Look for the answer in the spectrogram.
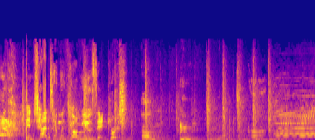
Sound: clears throat

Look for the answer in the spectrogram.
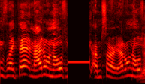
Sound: beep

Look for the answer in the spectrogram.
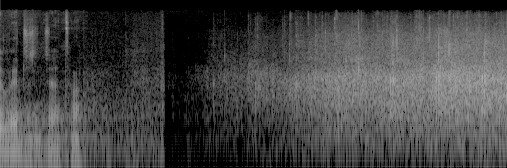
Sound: applause

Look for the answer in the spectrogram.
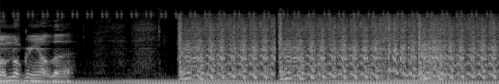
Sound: car engine squeals

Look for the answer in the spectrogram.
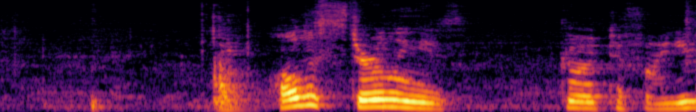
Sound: clunk

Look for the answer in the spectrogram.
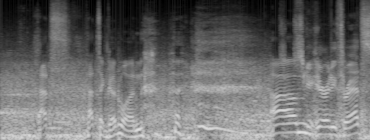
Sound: laughs

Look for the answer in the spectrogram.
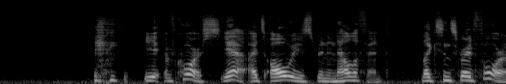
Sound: chuckles

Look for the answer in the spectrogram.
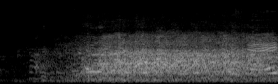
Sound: congregants laughing

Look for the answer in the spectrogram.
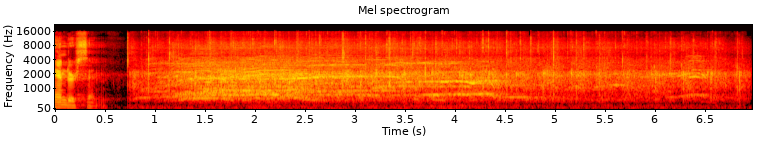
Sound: audience applauding; audience cheering

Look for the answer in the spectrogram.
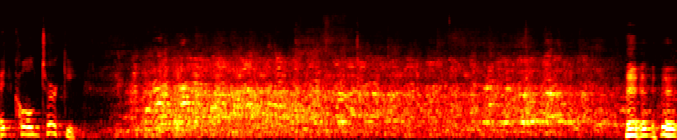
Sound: audience laughing

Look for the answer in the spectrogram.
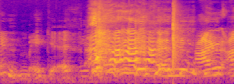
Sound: laughter

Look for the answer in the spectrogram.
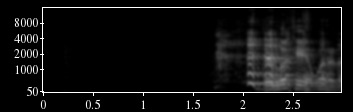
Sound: laughs

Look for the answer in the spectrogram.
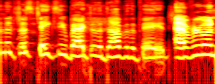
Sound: laughing

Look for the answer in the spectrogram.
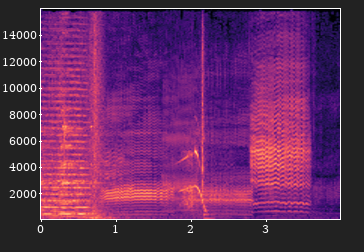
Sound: sheep bleating

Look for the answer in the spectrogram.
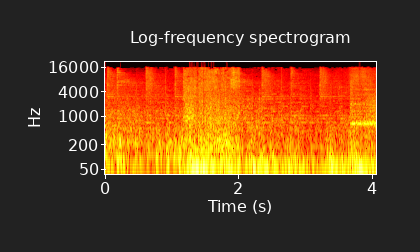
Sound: thunder; Gryffyn jumpscare SFX

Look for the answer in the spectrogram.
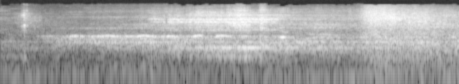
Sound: raspy breathing

